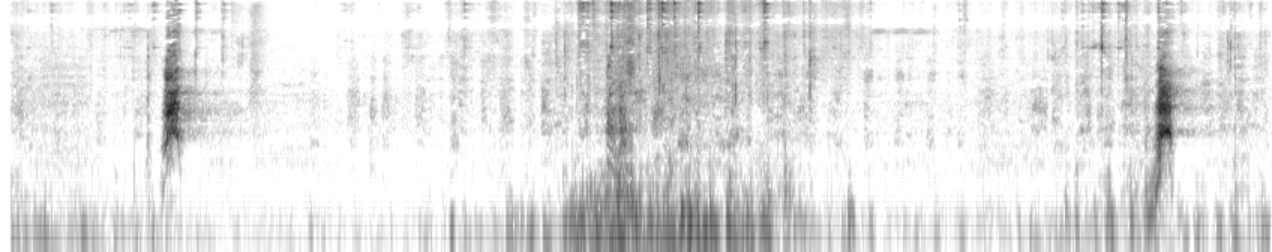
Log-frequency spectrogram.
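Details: Excited, jealous whippet: two single sharp, high barks about ten seconds apart, with rustling and low shuffling noise in between.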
